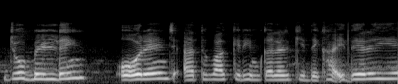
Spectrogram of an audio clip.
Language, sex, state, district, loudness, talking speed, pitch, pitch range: Hindi, female, Haryana, Rohtak, -17 LUFS, 165 wpm, 235 Hz, 215-260 Hz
